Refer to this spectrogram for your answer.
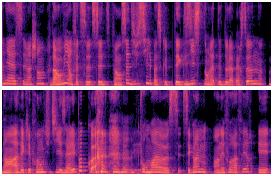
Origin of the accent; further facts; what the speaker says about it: Belgium; moved away; J'ai grandi en Belgique et j'ai déménagé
